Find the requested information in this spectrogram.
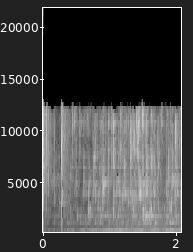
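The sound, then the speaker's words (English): Clear 150-proof liquor slowly fills an unlabeled jar with a soft, steady trickling wash, marked by one brief sharp click near the start and a faint low hum beneath. “An unlabeled jar slowly fills with 150-proof clear liquid.”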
